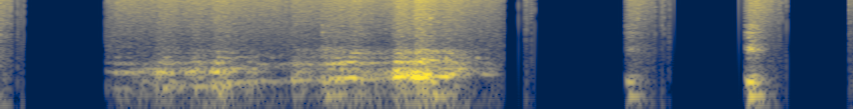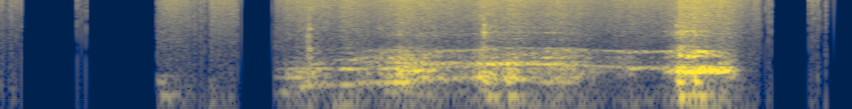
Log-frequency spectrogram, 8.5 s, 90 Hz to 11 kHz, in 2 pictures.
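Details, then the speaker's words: Old female dog snoring while asleep, heard in the background of a live stream recorded at 10 o'clock: snoring. "Do you guys hear the the dog snoring? It's already 10 o'clock."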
